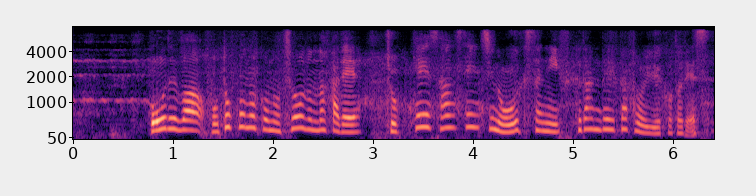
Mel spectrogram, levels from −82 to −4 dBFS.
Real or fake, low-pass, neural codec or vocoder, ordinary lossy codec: fake; 7.2 kHz; codec, 16 kHz in and 24 kHz out, 0.9 kbps, LongCat-Audio-Codec, four codebook decoder; AAC, 32 kbps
